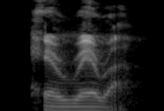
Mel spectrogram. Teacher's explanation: La H no se pronuncia en español, pero en inglés sí. En inglés es como exhalar. Es como cuando te aseguras de que tu boca huele bien.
